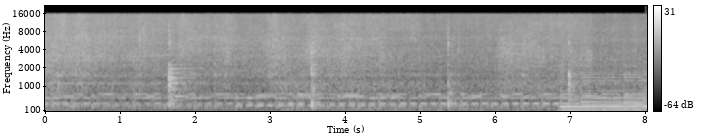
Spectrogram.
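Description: Marinated chicken strips sizzling in a hot wok while a metal wok ladle stirs and spreads them, with about four sharp knocks of the ladle against the wok.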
